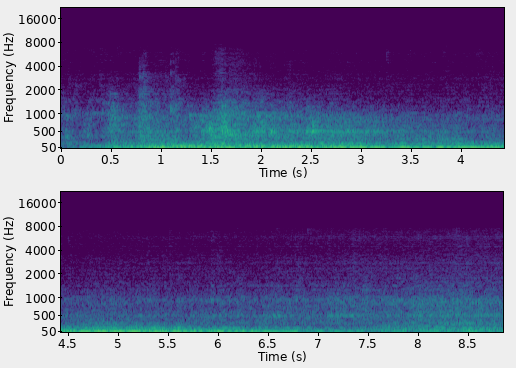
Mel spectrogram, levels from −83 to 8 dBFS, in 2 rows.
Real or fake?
real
